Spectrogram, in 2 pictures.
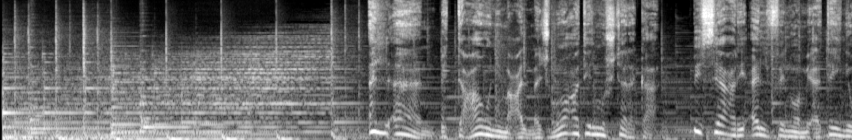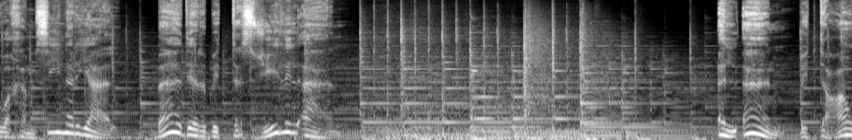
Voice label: turkish promos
